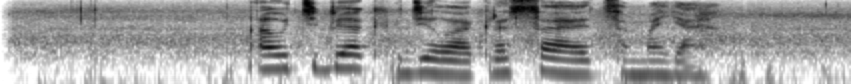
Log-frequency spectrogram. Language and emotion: Russian, positive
